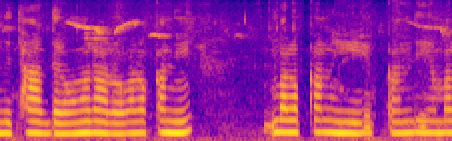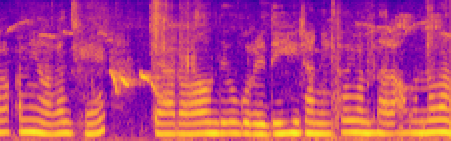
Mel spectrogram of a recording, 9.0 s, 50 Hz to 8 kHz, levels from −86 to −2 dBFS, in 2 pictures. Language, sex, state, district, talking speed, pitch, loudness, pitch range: Chakma, female, Tripura, Dhalai, 120 wpm, 230 Hz, -13 LUFS, 220-245 Hz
